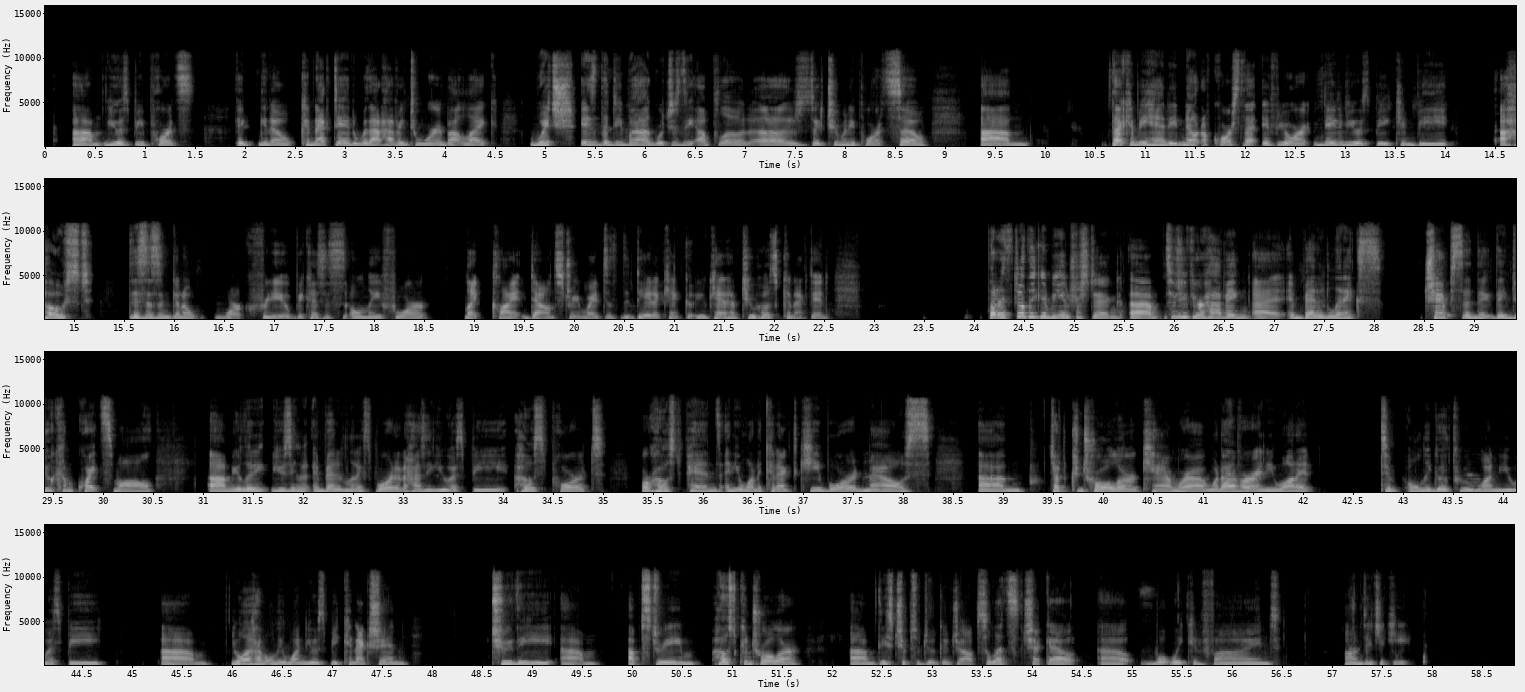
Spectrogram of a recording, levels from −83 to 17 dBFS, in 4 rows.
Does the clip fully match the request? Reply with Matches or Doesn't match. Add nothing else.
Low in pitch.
Doesn't match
